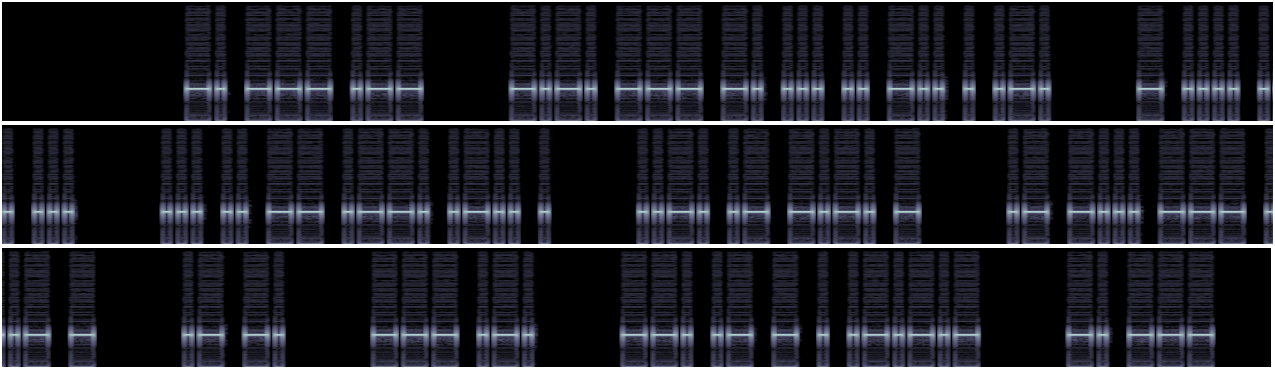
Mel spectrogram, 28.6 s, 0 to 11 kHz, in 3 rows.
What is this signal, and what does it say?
Morse code, heard as a keyed tone, about 21 wpm, 800 Hz. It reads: NOW CONSIDER THIS SIMPLE FACT ABOUT AN OR GATE. NO
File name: Technical Subjects / Technical Subjects-mp3s / OR Gate @20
